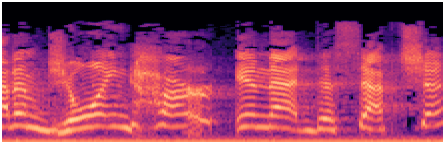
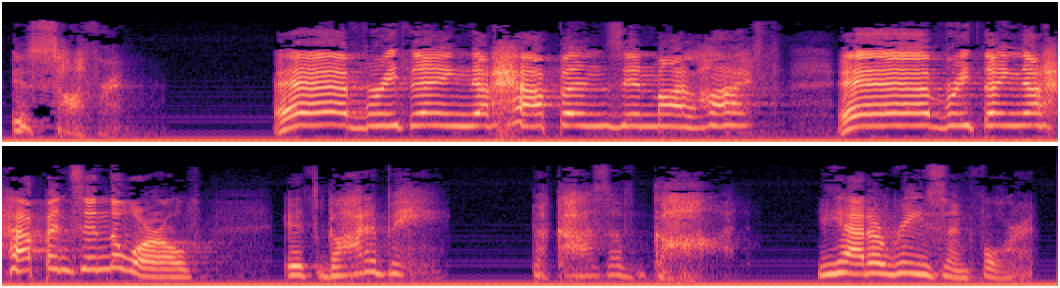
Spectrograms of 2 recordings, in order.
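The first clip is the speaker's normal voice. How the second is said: mock pious, reverent, solemn put-on voice. Speaker mimicking what religious people say about God, in a pious religious voice. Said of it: "in their religious voice".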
